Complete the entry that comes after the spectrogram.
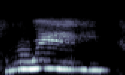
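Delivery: put-on a very high, childlike squeal of delight; mock glee. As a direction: squeal like a kid being lifted up. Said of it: "And William just goes".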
